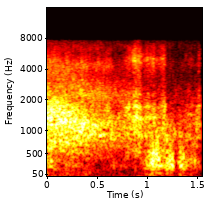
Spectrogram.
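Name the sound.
cars passing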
